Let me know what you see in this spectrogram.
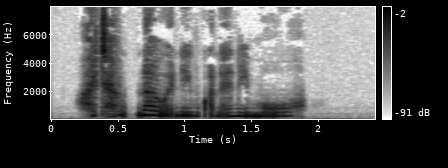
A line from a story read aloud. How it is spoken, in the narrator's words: Ava tells them in her quiet voice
